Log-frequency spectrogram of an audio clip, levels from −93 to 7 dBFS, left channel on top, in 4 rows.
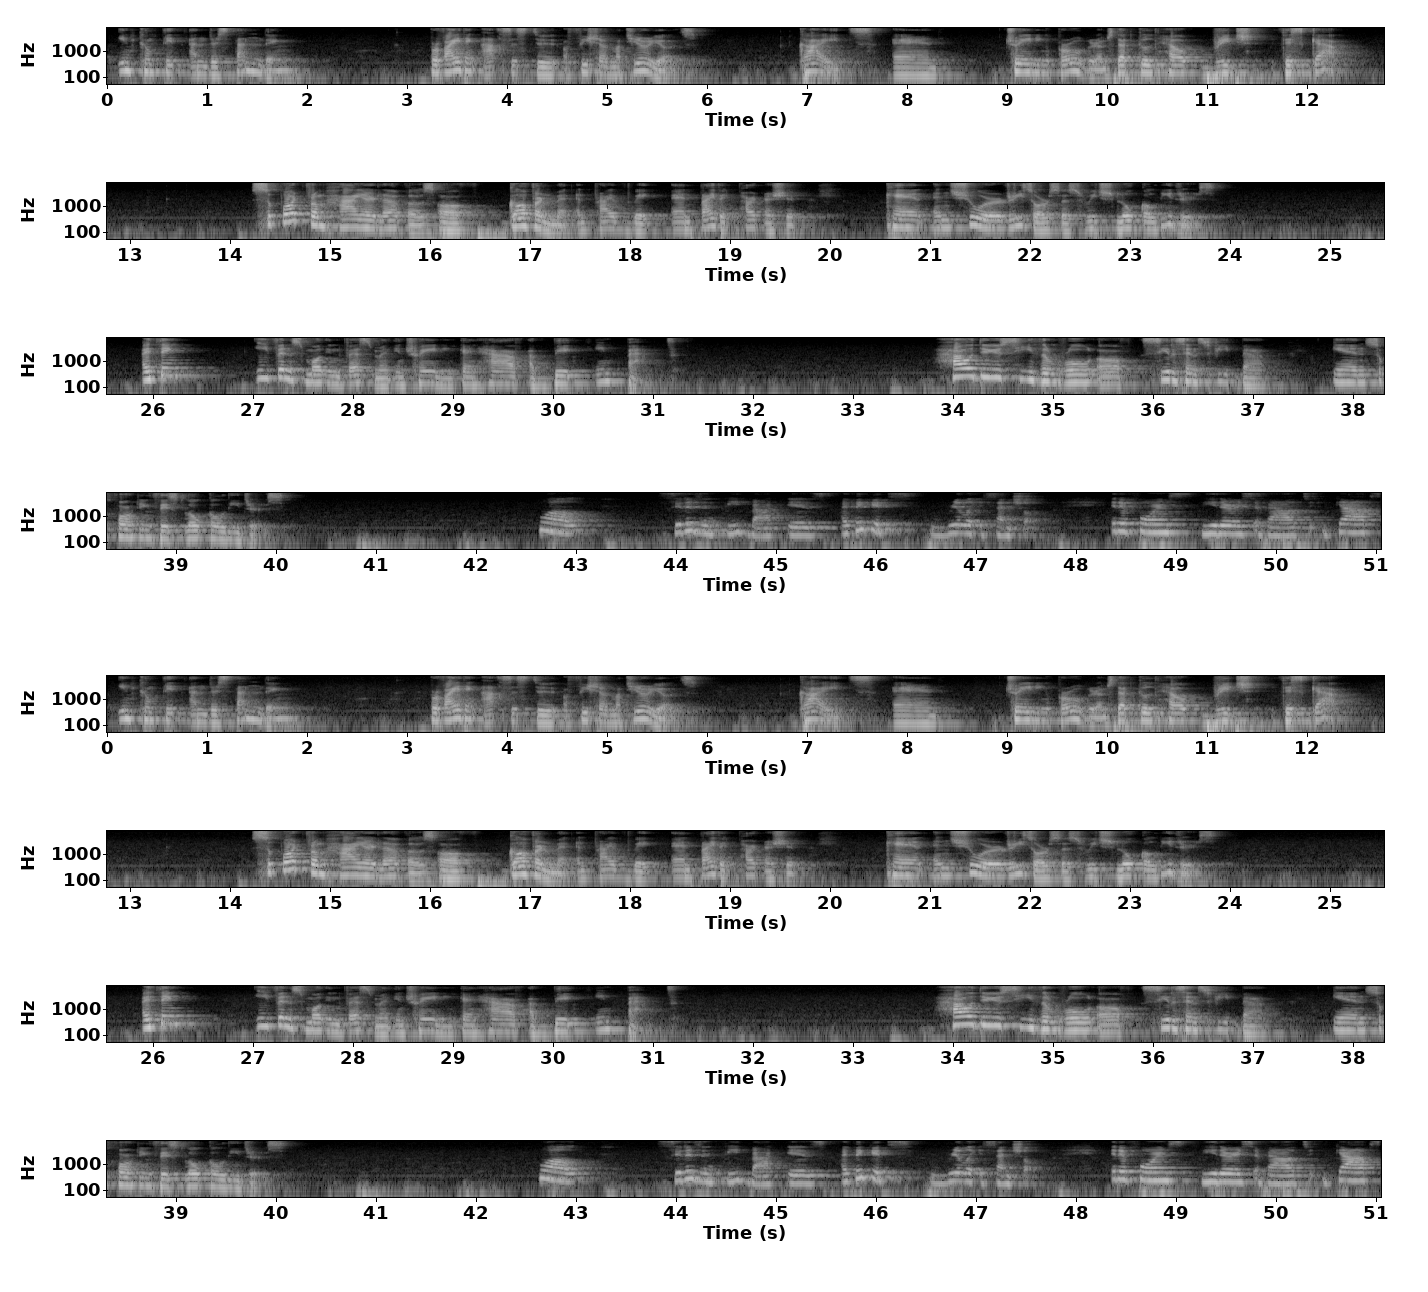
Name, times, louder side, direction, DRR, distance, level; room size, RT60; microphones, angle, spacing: voice 1, 0.1-1.9 3.2-5.9 6.9-8.3 9.0-11.5 11.8-12.3 14.2-16.3 16.8-19.7 20.6-23.8 25.9-26.3 27.0-30.9 31.2-31.3 33.8-37.1 37.8-40.1, left 1 dB, 10° left, 8 dB, 0.6 m, -29 dB
voice 2, 42.6-43.0 44.0-45.4 45.7-46.1 46.5-47.6 48.4-49.0 49.3-51.0, right 2 dB, 40° right, 8 dB, 0.7 m, -31 dB
16.5 x 7.8 x 3.1 m, 0.89 s
head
